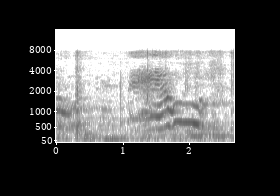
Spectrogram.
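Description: A cat meows several times, a drawn-out, wavering cry that rises and falls, close by, during a feeding of sardine fish heads, with faint background noise.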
